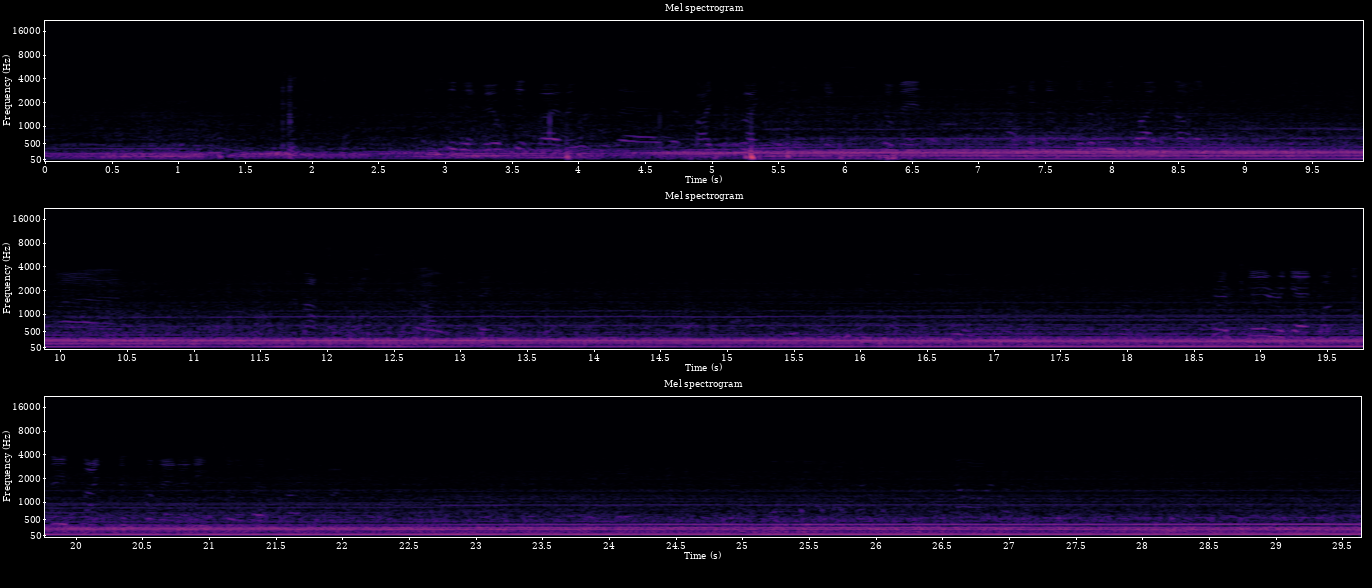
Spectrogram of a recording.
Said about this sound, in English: So we're on the other side of the sound now, and you might have heard the boat, and the captain of that boat was our own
